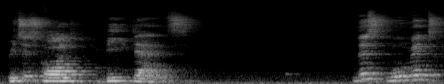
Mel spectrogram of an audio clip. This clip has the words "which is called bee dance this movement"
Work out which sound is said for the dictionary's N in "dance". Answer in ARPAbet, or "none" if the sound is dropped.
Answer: N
